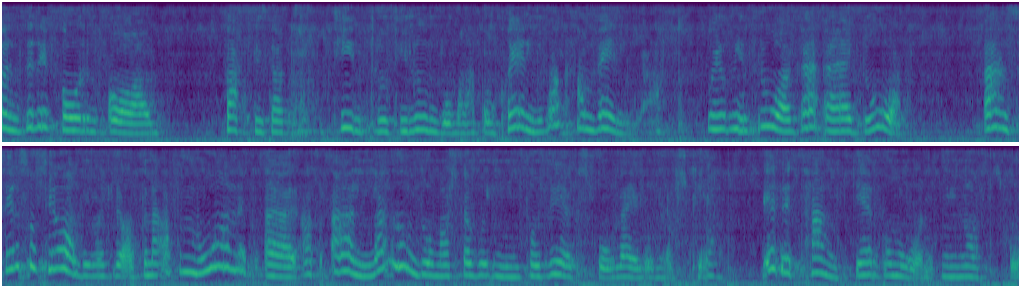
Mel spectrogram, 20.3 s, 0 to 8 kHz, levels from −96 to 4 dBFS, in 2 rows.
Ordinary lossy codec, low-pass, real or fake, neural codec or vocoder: none; 7.2 kHz; fake; codec, 16 kHz, 4.8 kbps, FACodec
